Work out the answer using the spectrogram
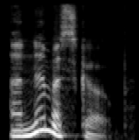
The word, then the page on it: anemoscope: British English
